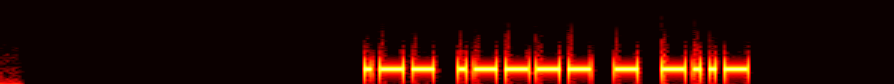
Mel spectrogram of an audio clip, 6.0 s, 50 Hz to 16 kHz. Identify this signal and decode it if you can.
Morse code, heard as a keyed tone, about 22 wpm, 700 Hz. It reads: W1TX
